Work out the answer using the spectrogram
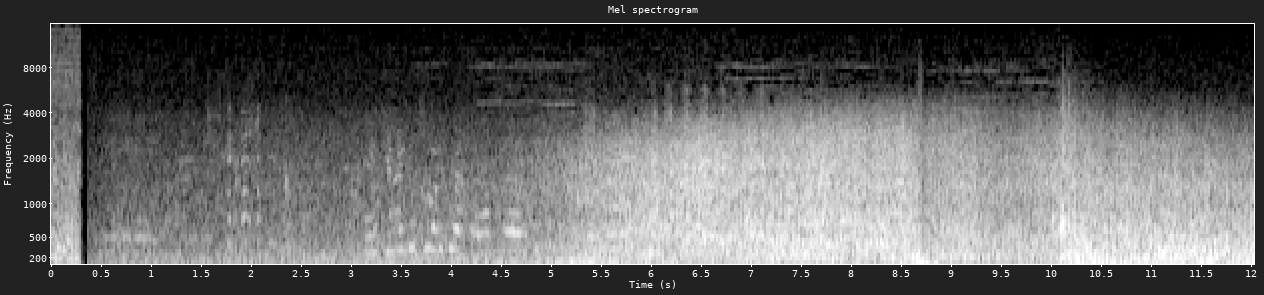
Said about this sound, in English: What the hell was that? It sounded like a plane crash.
